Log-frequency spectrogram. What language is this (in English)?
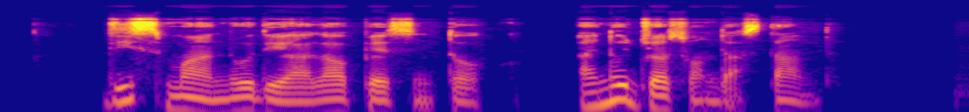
Nigerian Pidgin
